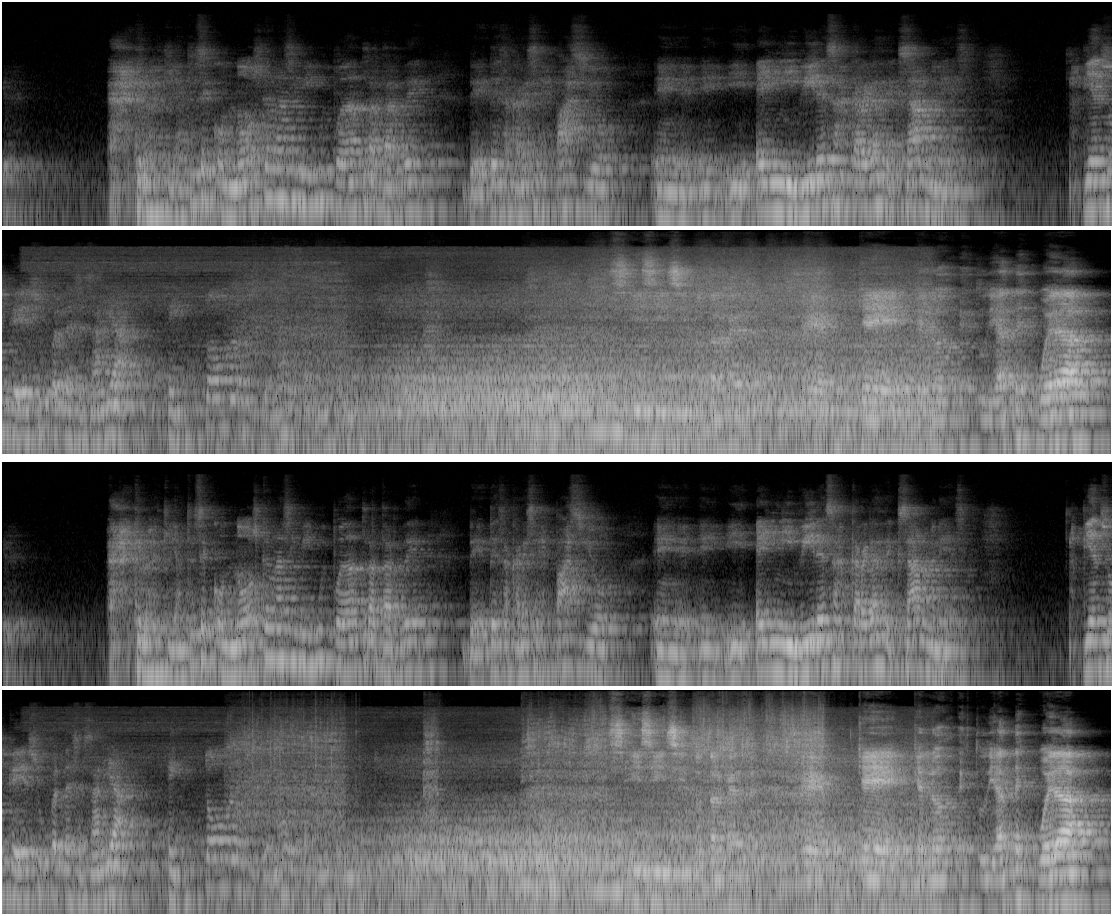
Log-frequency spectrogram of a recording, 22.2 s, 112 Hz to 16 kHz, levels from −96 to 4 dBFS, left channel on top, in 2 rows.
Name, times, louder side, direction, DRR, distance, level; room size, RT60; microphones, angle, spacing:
voice 1, 1.0-6.1 6.5-10.0 10.8-12.4 12.8-14.9, right 1 dB, 35° right, -2 dB, 0.6 m, -35 dB
sound 1, 11.3-20.4, left 1 dB, 45° left, 1.1 m, -32 dB
sound 2, 13.3-14.7 15.3-15.6 16.3-17.3 17.7-19.4, right 8 dB, 70° right, 0.6 m, -36 dB
voice 2, 17.1-18.7 19.0-21.8, right 3 dB, 50° right, 0 dB, 1.2 m, -25 dB
7.5 x 4.7 x 4.2 m, 1.3 s
head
